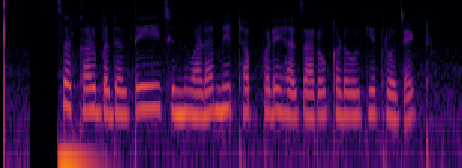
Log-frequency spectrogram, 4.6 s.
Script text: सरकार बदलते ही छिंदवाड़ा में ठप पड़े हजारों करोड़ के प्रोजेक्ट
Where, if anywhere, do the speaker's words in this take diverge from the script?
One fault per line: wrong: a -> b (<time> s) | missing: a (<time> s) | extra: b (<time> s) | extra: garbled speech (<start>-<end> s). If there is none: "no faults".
no faults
